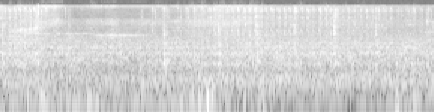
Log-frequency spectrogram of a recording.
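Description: Sewing machine stitching a blouse front panel, a faint, even mechanical hum running steadily throughout with no voices.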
